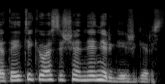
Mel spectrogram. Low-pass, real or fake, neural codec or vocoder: 14.4 kHz; real; none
